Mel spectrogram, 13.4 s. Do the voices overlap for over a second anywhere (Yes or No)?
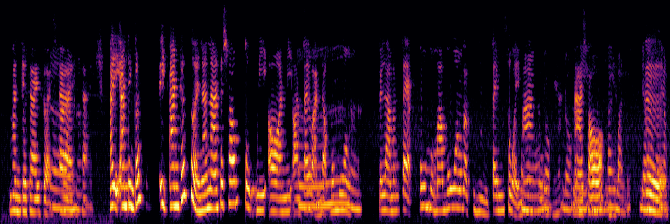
Yes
